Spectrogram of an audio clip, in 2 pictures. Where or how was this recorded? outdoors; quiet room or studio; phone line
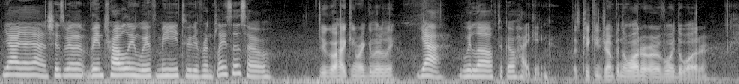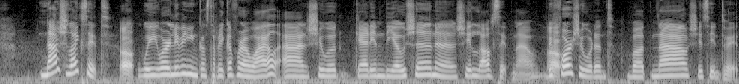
outdoors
